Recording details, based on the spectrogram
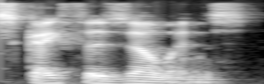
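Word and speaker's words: scyphozoans: are these things so this crazy word is pronounced sky fazil ones so these are the sky FFA's owns within the class sky fellas oh wow so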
